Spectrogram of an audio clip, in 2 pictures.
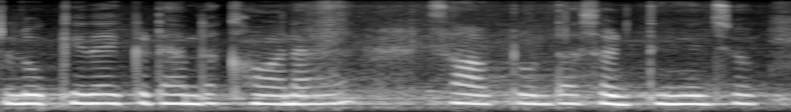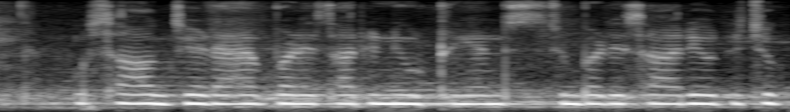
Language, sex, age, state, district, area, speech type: Dogri, female, 18-30, Jammu and Kashmir, Kathua, rural, spontaneous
